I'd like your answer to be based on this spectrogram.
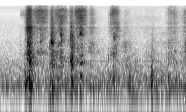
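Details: Dog in a small room with several sharp, hissy nasal bursts in quick succession; owner afterwards calls it a "little seizure thing"; sneezing.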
